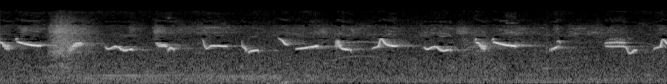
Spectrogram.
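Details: Wild rufous-bellied thrush singing while feeding free in nature, delivering a steady string of short clear whistled notes, each dipping or sweeping in pitch, about two per second, with a brief rustling burst near the start.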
